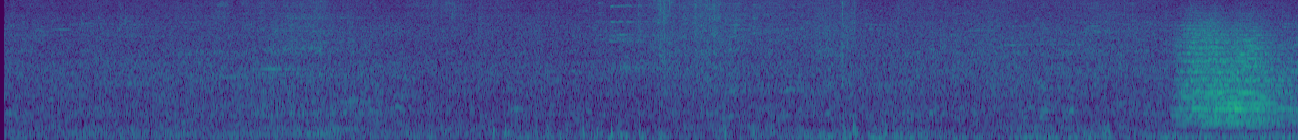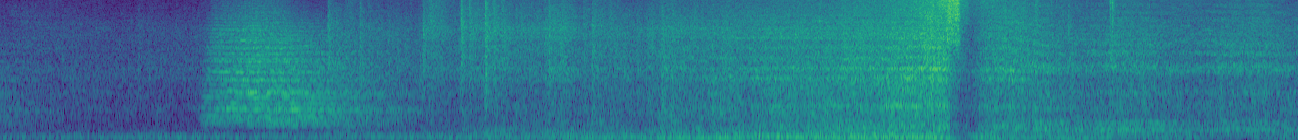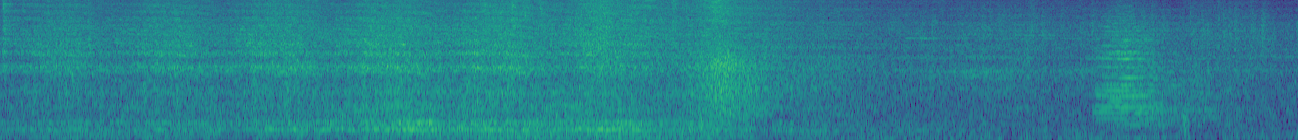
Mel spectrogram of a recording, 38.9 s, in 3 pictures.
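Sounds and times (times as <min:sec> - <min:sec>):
train horn: 0:11.7 - 0:13.4, 0:15.0 - 0:17.1, 0:36.9 - 0:38.3
train wheels clattering: 0:16.0 - 0:37.0.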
